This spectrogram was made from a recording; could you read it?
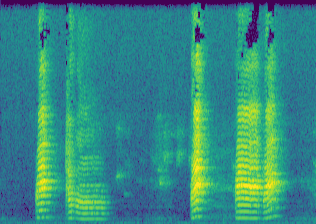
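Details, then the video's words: Captive Indian ringneck parakeet talking in a small room, uttering two pairs of drawn-out, nasal, word-like phrases with even high pitch, a silent gap between the pairs. "(Indian ringneck) talking up a storm"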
